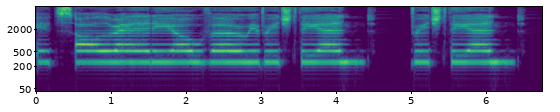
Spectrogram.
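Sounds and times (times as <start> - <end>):
Harmor synthesized vocals: 0.0 - 6.5.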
